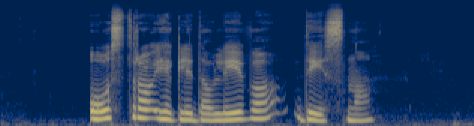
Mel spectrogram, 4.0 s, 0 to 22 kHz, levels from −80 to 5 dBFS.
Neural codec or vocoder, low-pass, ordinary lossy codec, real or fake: none; 19.8 kHz; none; real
